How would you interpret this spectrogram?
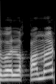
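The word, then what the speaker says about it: والقمر: जैसे यहां हम "वाल-क़मर" पढ़ते हैं, लाम का उच्चारण भी किया जा रहा है।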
